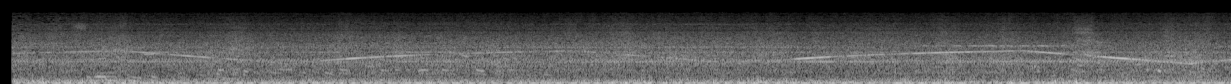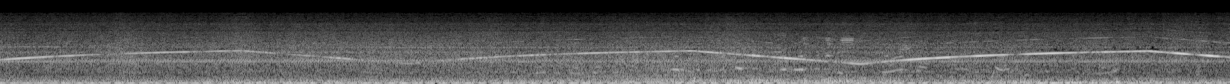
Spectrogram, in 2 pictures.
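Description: An emergency siren wailing, each cycle a slow rise in pitch followed by a quicker fall, repeating about every four to five seconds over a steady low rumble.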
